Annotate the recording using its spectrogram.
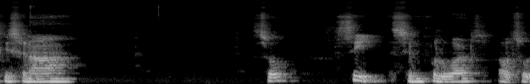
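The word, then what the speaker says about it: कृष्ण: It is not Krishna. It is Krishna.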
